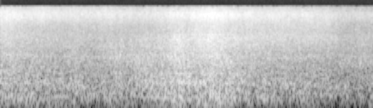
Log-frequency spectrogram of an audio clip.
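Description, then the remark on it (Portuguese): Steady ocean surf washing in, a broad hiss of breaking waves that swells to a fuller rush around the middle and eases off again, with no voices. “Essas águas são do mar. Quanta espuma, quantas ondas, quanta praia, quanto céu.”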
